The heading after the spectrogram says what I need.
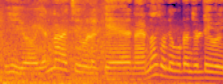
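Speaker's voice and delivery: loud, dismayed "aiyo" of a stunned mother-in-law; shocked cry. Acted. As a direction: cry out in alarm at her rudeness. Mother-in-law shocked by rude reply.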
